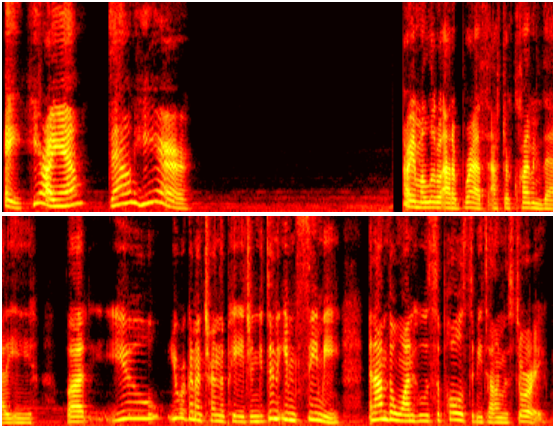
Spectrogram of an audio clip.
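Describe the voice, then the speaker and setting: A woman's voice: on the high side, sing-song, moderate pace, sharp tone, exaggerated voice. Woman doing a chatty shrunken girl narrator, storybook read-aloud, slightly worn voice. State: losing her voice. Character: chatty young girl who has shrunk.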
